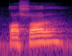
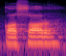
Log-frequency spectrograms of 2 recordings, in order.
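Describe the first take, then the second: The two takes are said the same way.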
